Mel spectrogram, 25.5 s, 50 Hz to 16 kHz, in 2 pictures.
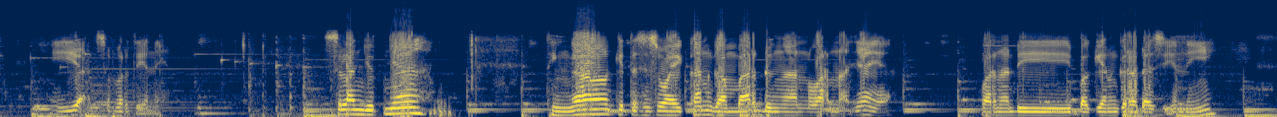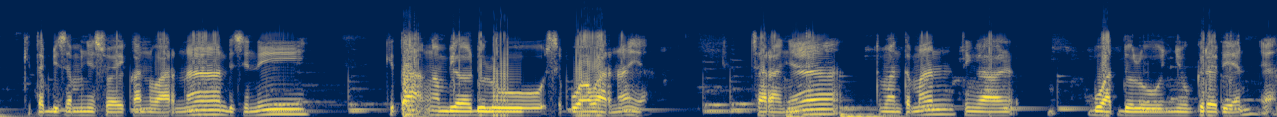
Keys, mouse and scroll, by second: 4.7 Delete, 8.0-21.5 drag.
